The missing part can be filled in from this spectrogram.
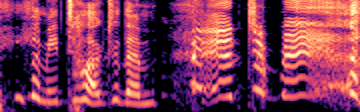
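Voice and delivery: put-on tearful speech. Retelling a movie scene, a character pleading: imitating talking through tears. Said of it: "He's like all through tears".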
